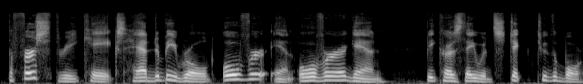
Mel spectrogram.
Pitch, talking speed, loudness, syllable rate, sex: 165 Hz, 195 wpm, -18 LUFS, 5.2 syllables/s, female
